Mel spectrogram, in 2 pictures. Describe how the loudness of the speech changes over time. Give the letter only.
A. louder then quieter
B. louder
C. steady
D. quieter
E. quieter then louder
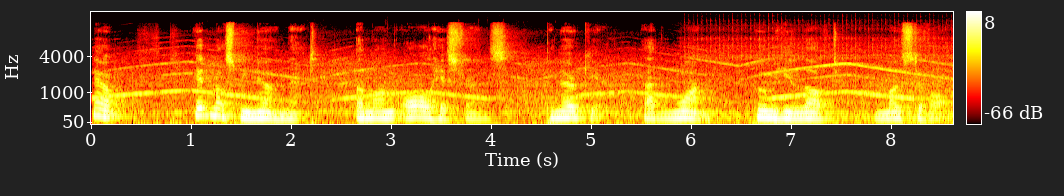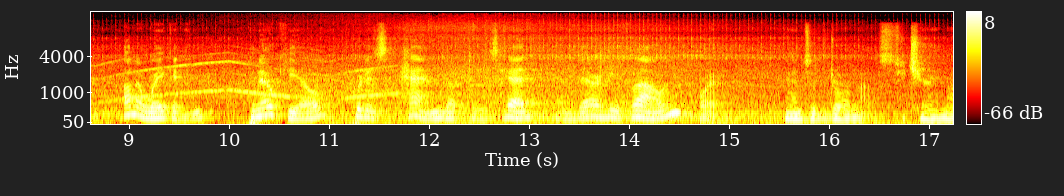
C.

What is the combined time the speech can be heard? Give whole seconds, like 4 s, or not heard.
17 s.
